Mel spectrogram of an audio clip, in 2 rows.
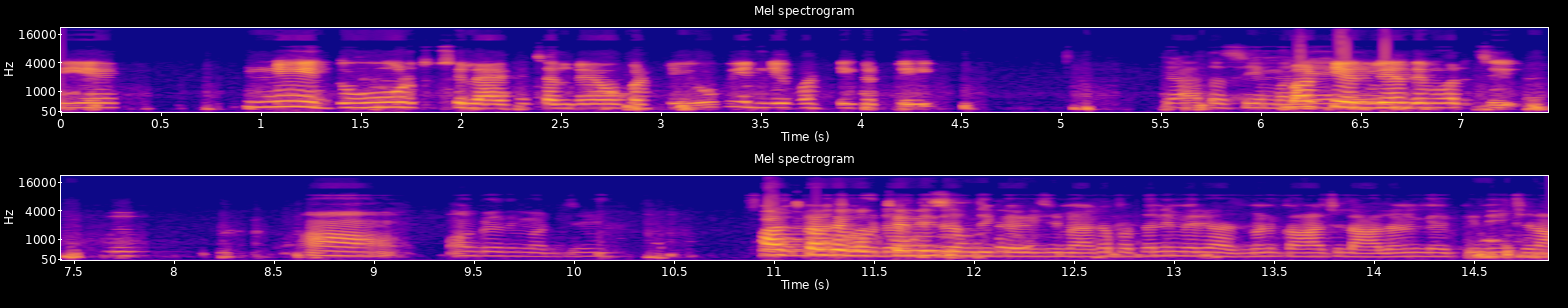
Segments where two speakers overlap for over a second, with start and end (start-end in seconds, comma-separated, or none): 11.0-12.3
